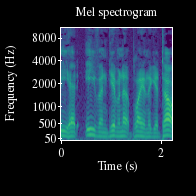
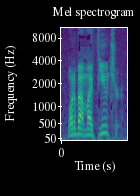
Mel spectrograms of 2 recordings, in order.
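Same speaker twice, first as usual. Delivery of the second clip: higher-pitched, urgent question; interrupting; 6 semitones higher, faster than usual. A narrator's reading. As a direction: jump in wanting an answer. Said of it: "Marty interrupted".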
